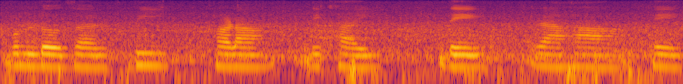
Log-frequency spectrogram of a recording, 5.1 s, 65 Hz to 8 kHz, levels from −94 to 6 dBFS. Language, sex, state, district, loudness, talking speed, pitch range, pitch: Hindi, female, Madhya Pradesh, Dhar, -17 LUFS, 80 wpm, 175-180 Hz, 175 Hz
